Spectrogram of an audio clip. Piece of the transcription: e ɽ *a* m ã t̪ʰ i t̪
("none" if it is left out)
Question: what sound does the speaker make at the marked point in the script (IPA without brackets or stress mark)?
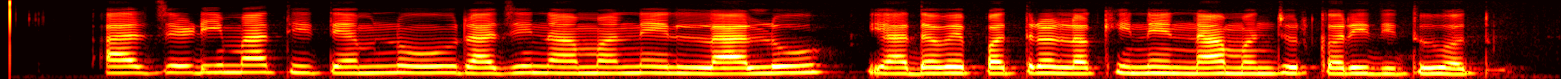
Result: i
